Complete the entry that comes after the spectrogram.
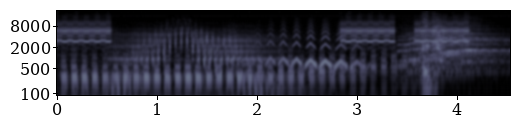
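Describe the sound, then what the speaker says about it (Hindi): A phone ringtone sounds for an incoming call from the boss, a loud electronic melody of chirpy repeating tones and warbles that cuts off after about four seconds, with no talk. "मेरे बॉस का फोन आ रहा है"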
